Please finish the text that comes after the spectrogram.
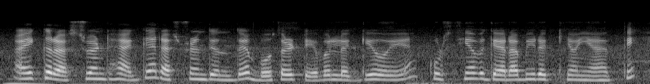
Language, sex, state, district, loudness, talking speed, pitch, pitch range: Punjabi, female, Punjab, Pathankot, -18 LUFS, 165 wpm, 230 Hz, 215-260 Hz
